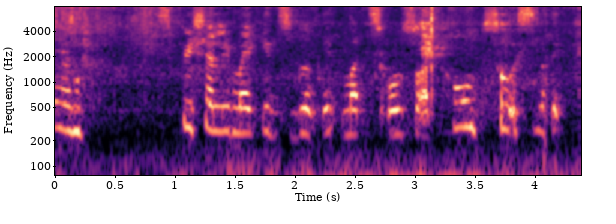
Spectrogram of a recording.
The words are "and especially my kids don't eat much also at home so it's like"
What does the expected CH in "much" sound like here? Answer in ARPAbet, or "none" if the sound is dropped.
S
